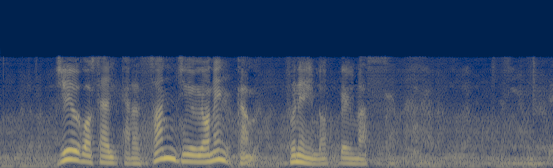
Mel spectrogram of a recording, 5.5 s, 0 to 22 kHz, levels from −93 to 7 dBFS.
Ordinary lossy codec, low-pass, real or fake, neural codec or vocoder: none; 5.4 kHz; fake; codec, 16 kHz, 1 kbps, FreqCodec, larger model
